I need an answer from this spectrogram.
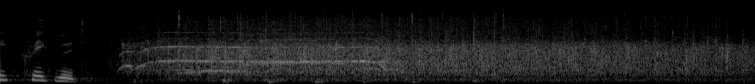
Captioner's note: audience applauding; audience cheering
